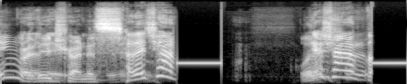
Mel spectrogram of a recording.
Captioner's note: beep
